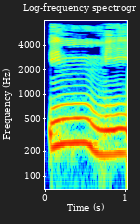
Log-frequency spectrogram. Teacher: انی نون مشدد پہ غنہ ضروری ہے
